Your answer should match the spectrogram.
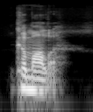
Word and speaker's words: Kamala: Is it Kamala or Kamala? – I thought it was Kamala. – Or can you not hear the difference of how I say it? – It's Kamala. – Okay, Kamala.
